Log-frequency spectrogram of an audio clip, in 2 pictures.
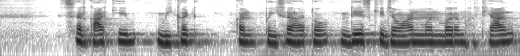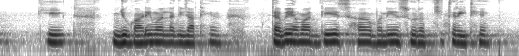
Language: Chhattisgarhi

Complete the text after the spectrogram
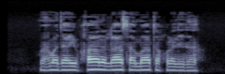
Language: Pashto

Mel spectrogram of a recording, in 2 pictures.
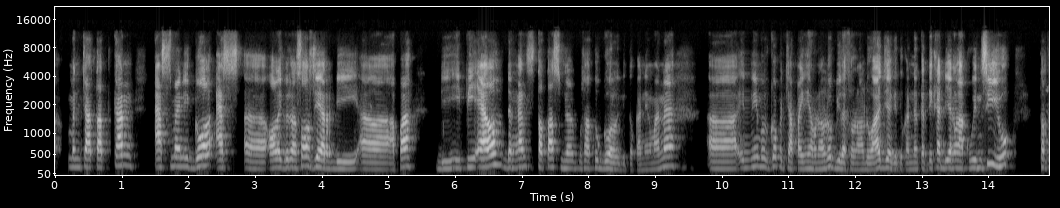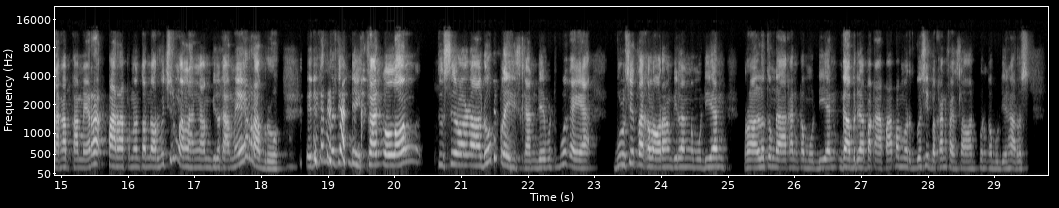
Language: Indonesian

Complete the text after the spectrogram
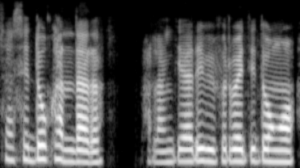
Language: Bodo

